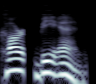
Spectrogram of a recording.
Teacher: stress on the second syllable is the most common pronunciation in the Caribbean itself, but according to the Dictionary of Caribbean English Usage, the most common pronunciation in Caribbean English is in fact on the first syllable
